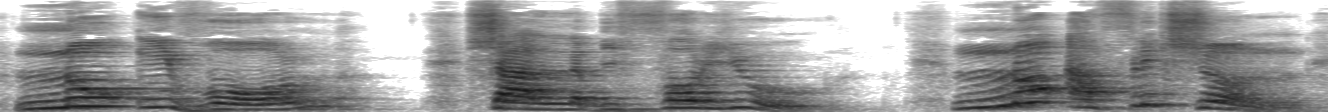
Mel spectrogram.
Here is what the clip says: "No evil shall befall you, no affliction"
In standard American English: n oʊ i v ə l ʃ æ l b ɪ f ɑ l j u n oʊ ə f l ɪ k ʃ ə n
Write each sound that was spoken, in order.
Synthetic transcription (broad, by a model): n oʊ i v ə l ʃ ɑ l b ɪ f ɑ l j u n oʊ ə f l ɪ k ʃ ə n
